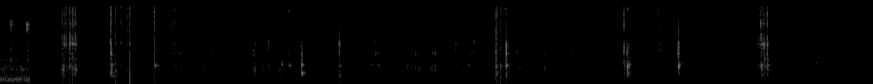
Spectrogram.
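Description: A tool scrapes and ticks against spinning wood in short bursts.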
